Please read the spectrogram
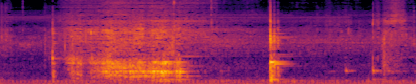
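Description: Syrupy winter melon pieces sliding and splashing out of a metal bowl into a metal karai, a wet clatter with the pan ringing for about two seconds. A single sharp metal clank follows about four seconds in.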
